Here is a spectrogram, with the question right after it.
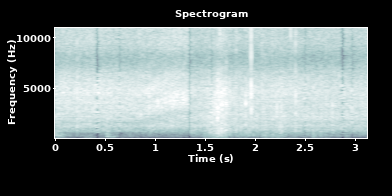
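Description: A galette mixture seasoned with salt and pepper sizzles steadily in a pan over medium heat, a continuous close crackle with faint stirring scrapes and no talking.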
